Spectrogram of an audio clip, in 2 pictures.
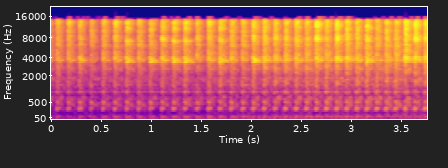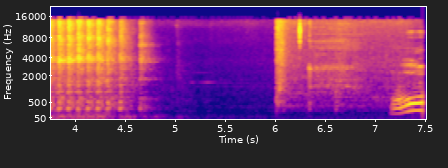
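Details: Ford Windstar minivan at idle with a broken connecting rod, before engine replacement: heavy, evenly spaced bangs, about ten a second, over a rough exhaust chuff; a possible exhaust leak is also noted; rod knock.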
